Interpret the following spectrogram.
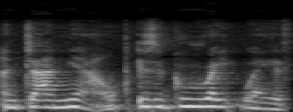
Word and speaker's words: Danielle: I turn it round said Danielle I've actually got a different name the stress level there falls on the yell and the damn is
